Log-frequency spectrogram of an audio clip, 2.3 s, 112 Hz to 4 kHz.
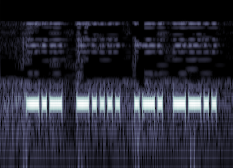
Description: Morse code, heard as a keyed tone, about 28 wpm, 440 Hz. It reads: K6RZ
